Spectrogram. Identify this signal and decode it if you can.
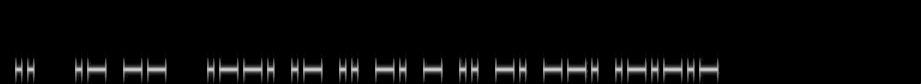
Morse code, heard as a keyed tone, about 20 wpm, 700 Hz. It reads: I AM PAINTING.
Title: Sentences from Top 1000 Words - Review Part 6 - 20wpm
